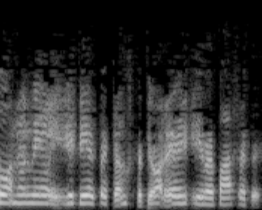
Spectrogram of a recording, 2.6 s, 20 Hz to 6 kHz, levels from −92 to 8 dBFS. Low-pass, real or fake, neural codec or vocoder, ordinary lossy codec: 5.4 kHz; fake; codec, 16 kHz, 0.5 kbps, FreqCodec, larger model; MP3, 24 kbps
